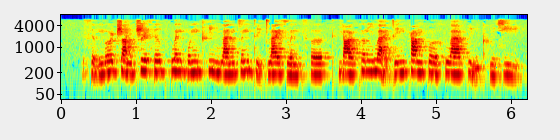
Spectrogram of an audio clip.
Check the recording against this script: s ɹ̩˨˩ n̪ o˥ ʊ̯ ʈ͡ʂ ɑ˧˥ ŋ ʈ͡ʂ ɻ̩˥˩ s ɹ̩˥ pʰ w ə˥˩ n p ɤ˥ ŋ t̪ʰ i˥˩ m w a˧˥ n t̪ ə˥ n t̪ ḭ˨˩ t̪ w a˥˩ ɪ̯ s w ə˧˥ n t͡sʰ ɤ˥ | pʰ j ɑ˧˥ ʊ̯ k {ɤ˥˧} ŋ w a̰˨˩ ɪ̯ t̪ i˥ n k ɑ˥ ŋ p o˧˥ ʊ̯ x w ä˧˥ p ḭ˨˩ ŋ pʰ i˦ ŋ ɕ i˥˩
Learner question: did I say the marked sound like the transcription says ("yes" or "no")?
no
